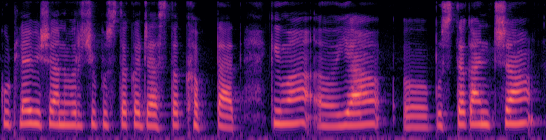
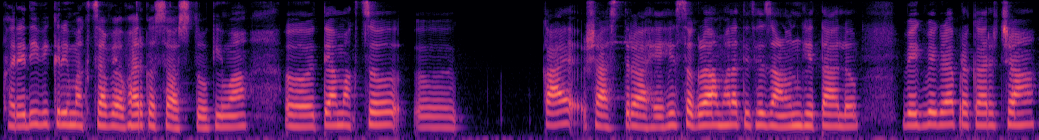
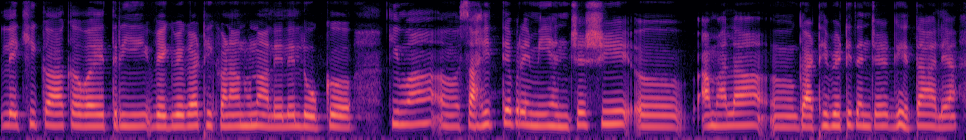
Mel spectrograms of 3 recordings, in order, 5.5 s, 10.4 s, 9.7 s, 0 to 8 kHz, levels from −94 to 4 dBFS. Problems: constant background noise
